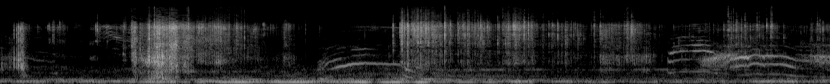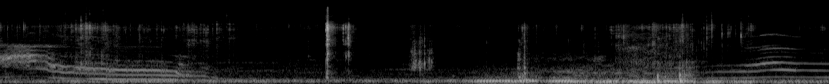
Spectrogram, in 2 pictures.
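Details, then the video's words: Little and adult cats waiting to be fed; bursts of broadband rustling and clatter mixed with several wavering meows in the middle and a few short meows near the end. "Hungry little cats and adult cats waiting to be fed"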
